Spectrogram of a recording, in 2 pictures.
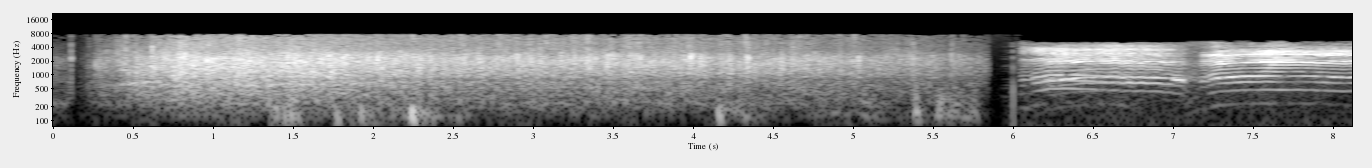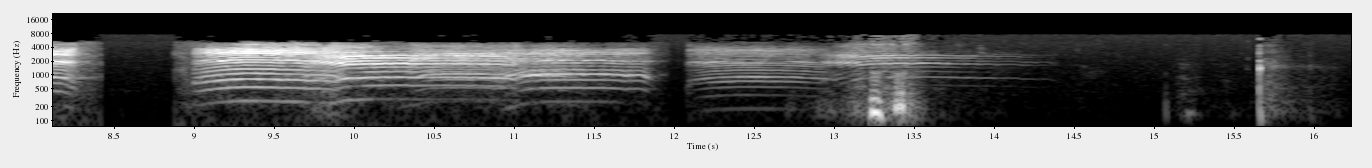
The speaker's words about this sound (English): Those are some goats. Some thinking and feeling goats.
